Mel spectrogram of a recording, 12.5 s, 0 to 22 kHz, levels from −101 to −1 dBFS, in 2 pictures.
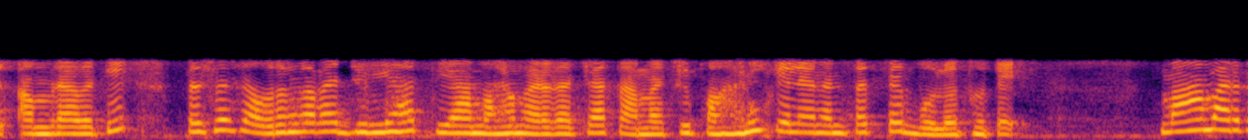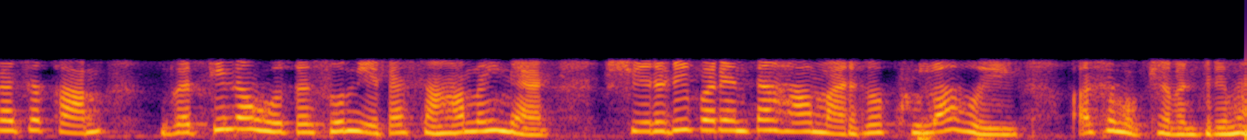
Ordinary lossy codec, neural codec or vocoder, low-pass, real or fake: Opus, 64 kbps; codec, 44.1 kHz, 3.4 kbps, Pupu-Codec; 3.6 kHz; fake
